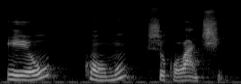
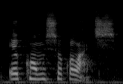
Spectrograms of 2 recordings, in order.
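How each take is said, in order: First: The unstressed vowels are pronounced carefully and fully. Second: The unstressed vowels are very weak, barely heard.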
